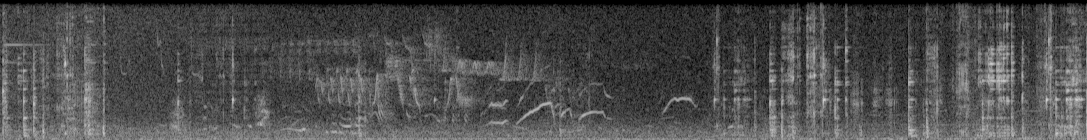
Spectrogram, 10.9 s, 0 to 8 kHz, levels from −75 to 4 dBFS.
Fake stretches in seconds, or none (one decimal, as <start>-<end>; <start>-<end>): 2.0-2.7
